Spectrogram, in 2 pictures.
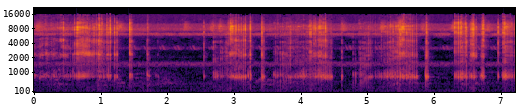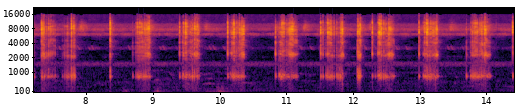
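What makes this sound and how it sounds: A thin red stick, possibly a pencil, scrapes and taps the hollow steel wire-mesh ball grille of a handheld dynamic microphone held in the hand. Irregular bursts of bright, scratchy rasping and quick dry ticks sit over a steady faint hiss, with the scraping centred around 2.3 kHz. The sound stops and starts through the clip.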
